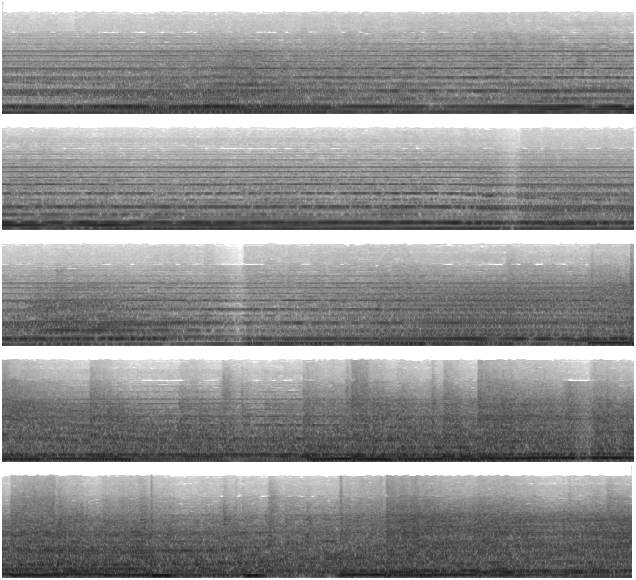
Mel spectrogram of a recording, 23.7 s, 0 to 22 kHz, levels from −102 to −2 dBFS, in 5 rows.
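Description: AAC frame loss with concealment hits at 0.48, 8.46, 11.14, 14.34 and 18.49 s. The decoder fills each gap from the last good spectrum. Each one sounds like a brief smeared, noisy patch.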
